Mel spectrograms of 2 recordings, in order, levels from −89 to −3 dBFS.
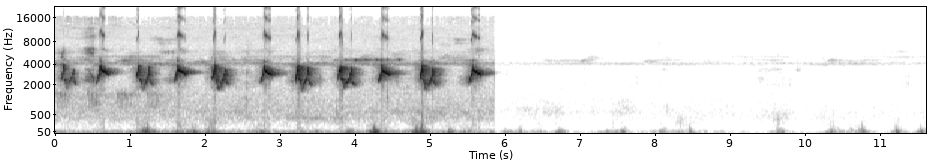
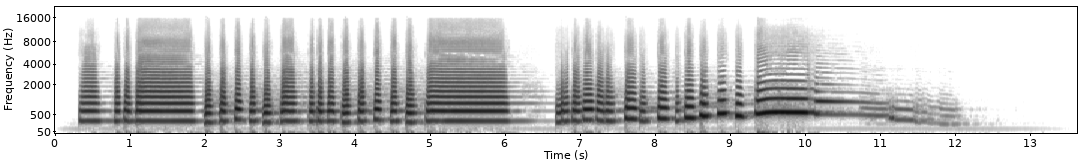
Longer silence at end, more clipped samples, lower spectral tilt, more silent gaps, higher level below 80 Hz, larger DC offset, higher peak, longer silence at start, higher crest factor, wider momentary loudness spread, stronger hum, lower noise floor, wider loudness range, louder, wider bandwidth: first, 5.8 s vs 2.2 s; neither; second, 4.5 dB/octave vs -2.5 dB/octave; neither; first, -48 dBFS vs -58 dBFS; neither; about the same, 0 dBFS vs -2 dBFS; second, 0.05 s vs 0.3 s; about the same, 18 dB vs 14 dB; second, 9 LU vs 14 LU; neither; second, -74 dBFS vs -82 dBFS; first, 6 LU vs 3 LU; first, -11 LUFS vs -15 LUFS; first, over 20 kHz vs 13 kHz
